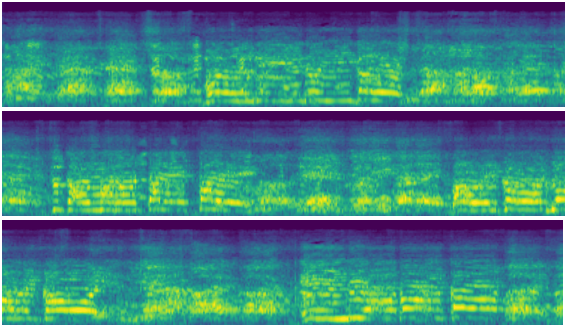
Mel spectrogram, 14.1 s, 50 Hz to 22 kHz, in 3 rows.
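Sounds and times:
crowd chanting slogans: 0.0 - 14.0.

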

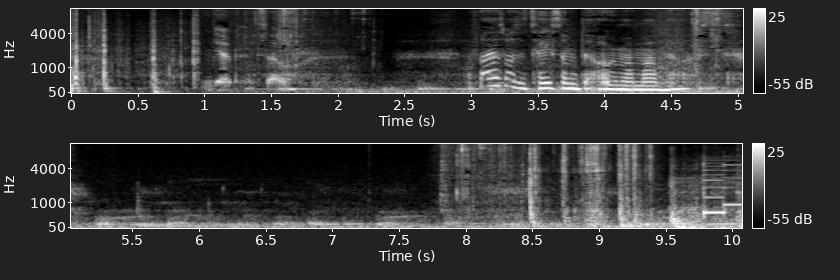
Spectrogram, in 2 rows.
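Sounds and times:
low steady car rumble: 0.9 - 10.0
car keys jangling: 7.8 - 9.5.

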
